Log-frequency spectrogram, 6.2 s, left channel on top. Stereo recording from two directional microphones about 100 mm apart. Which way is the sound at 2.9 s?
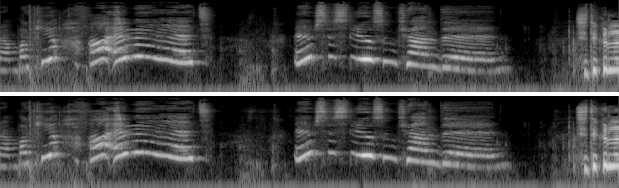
5° left (ahead or behind).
